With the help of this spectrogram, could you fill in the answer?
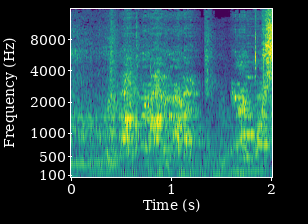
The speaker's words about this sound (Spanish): Me está hartando un poco esto de los perros, pero... Eh, eh.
